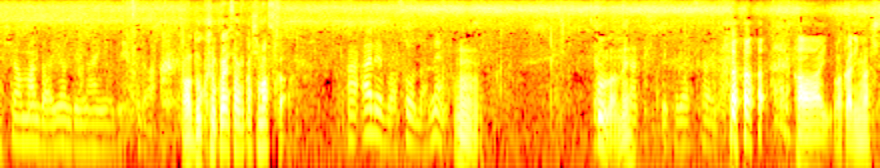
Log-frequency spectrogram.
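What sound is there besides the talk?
cicadas buzzing outdoors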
